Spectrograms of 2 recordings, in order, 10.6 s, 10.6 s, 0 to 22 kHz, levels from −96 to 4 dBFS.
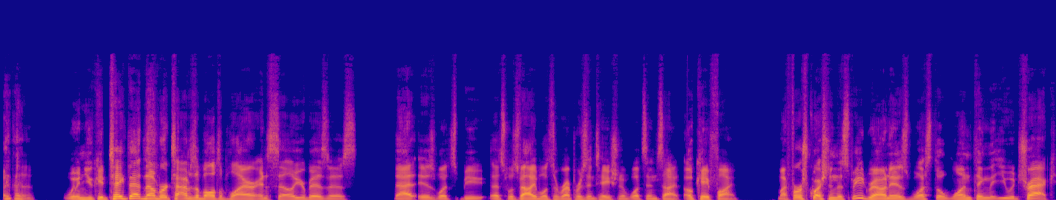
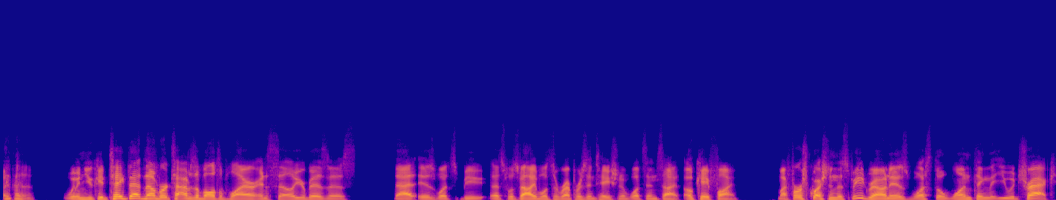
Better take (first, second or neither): first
